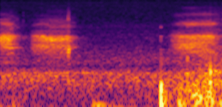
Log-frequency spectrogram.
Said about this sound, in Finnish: Rupes varis rääkymään. Joo, varis ottaa Siellä vähän varmaan kantaa.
